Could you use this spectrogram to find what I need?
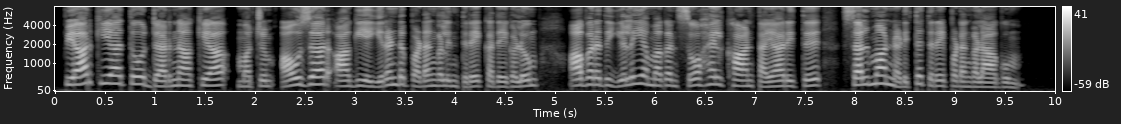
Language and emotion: Tamil, neutral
